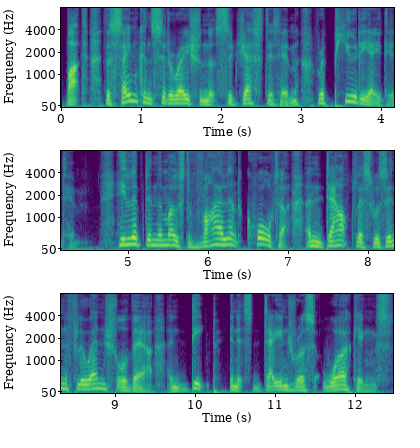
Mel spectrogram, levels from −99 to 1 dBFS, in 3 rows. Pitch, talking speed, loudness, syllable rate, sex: 120 Hz, 130 wpm, -22 LUFS, 4.2 syllables/s, male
